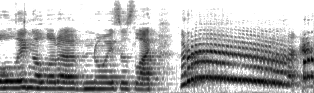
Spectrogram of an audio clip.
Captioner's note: imitates penguins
